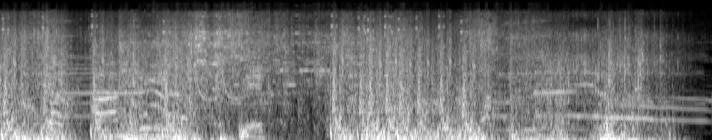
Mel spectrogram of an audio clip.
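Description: Gunfire in the video game True Crime: Streets of LA, loud overlapping shots mixed with shattering glass and crashing debris, a chaotic, sustained barrage throughout.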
